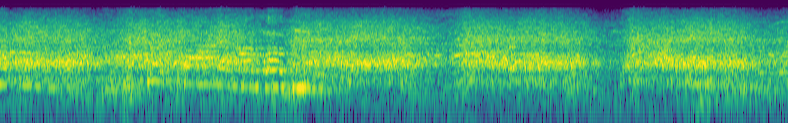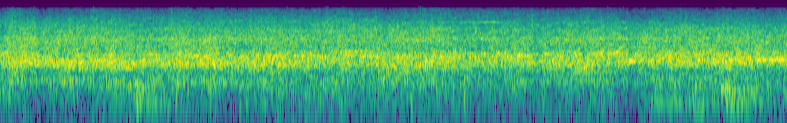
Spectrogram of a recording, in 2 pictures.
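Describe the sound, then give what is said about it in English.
A huge wrestling arena crowd in Japan roars and shouts nonstop, a loud, dense wall of cheering that barely dips for the whole stretch, with brief swells of individual yells rising out of the din. “Listen to that crowd.”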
